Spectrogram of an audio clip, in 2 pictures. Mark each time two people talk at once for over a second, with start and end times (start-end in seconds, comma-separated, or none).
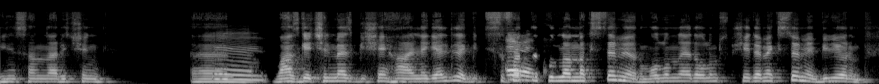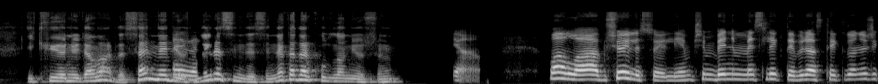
none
